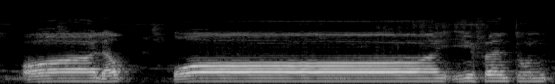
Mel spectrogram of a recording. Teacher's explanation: Tak sukun bertemu ta, maka hilang. Bunyi tak sukun ini hilang, langsung diganti pada ta. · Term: idgham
